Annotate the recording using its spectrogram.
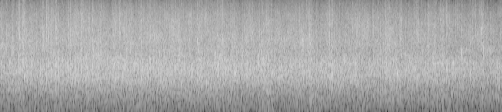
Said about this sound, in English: Peter's got a friend in the audience. They clap.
